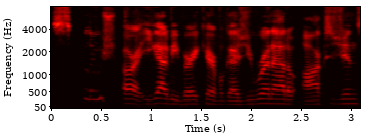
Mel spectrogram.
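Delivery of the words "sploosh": a higher, playful splash noise; splash sound. Pretend. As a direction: mimic diving into the water. Imitates splashing into water.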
